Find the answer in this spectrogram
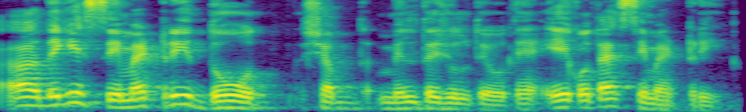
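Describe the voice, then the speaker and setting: A man's voice: mid-range voice, very animated, brisk, darkish tone. A young man with an Indian accent teaching exam vocabulary, explaining step by step and spelling words out letter by letter. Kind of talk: exam-prep vocabulary lesson.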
